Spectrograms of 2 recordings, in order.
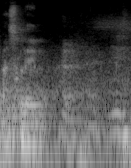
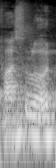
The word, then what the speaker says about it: Vaseline: Pas saya baca nih misalnya Vaseline, gitu Vaseline buat bibir tuh Vaseline. Bukan Faslon nih.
